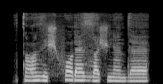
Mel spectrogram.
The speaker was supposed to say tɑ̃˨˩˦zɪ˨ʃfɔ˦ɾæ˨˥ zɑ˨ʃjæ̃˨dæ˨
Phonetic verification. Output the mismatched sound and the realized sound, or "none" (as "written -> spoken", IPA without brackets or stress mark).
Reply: none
